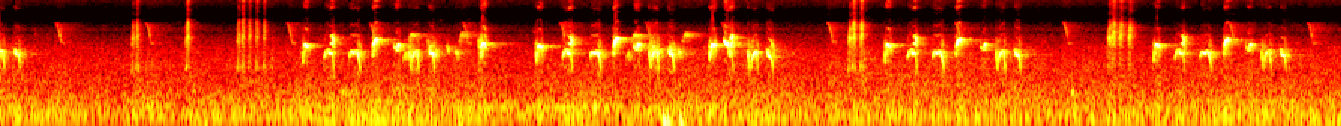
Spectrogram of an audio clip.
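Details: Decoy red-whiskered bulbul delivering repeated bursts of cheerful, rolling whistled phrases, each cluster of four to six notes separated by short pauses, sharp clicks scattered between phrases.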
